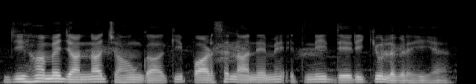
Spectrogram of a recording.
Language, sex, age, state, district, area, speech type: Urdu, male, 18-30, Bihar, Saharsa, rural, spontaneous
